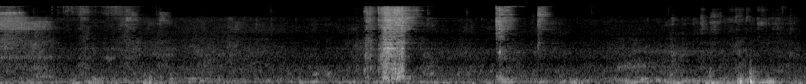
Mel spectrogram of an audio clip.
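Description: Freight train of autorack cars rolling past at speed: a steady low rumble of wheels on rail, with a loud burst of noise about four seconds in and a shorter one about a second later.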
